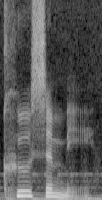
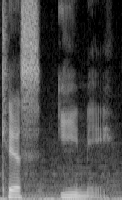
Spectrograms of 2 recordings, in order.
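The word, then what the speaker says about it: Kissimmee: Number eight, kissi, pronounced cusimi, not kiss emei.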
